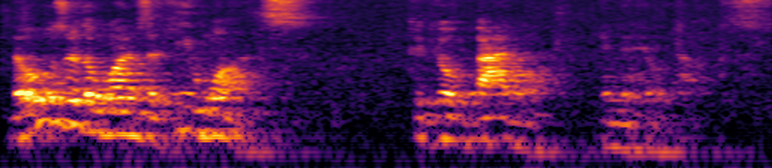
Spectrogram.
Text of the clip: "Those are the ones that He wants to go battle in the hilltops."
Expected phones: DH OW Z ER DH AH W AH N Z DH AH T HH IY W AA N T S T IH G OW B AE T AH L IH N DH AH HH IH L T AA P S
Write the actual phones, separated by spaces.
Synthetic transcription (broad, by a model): DH OW Z ER DH AH W AH N Z DH AH T HH IY W AA N T S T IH G OW B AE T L IH N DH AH HH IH L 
